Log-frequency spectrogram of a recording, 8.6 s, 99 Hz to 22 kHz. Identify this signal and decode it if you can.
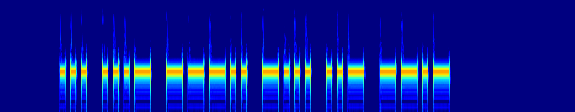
Morse code, heard as a keyed tone, about 15 wpm, 700 Hz. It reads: SV8BUQ
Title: DXCC-100 Call Signs - 6 Characters - 15wpm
